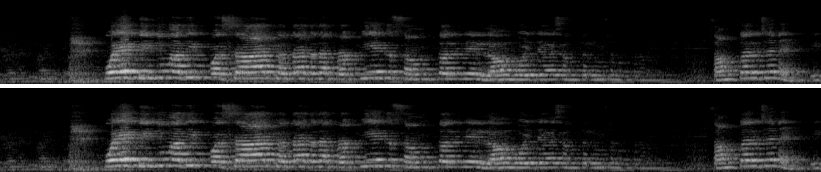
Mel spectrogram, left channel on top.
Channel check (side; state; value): both; normal; correlation 0.94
